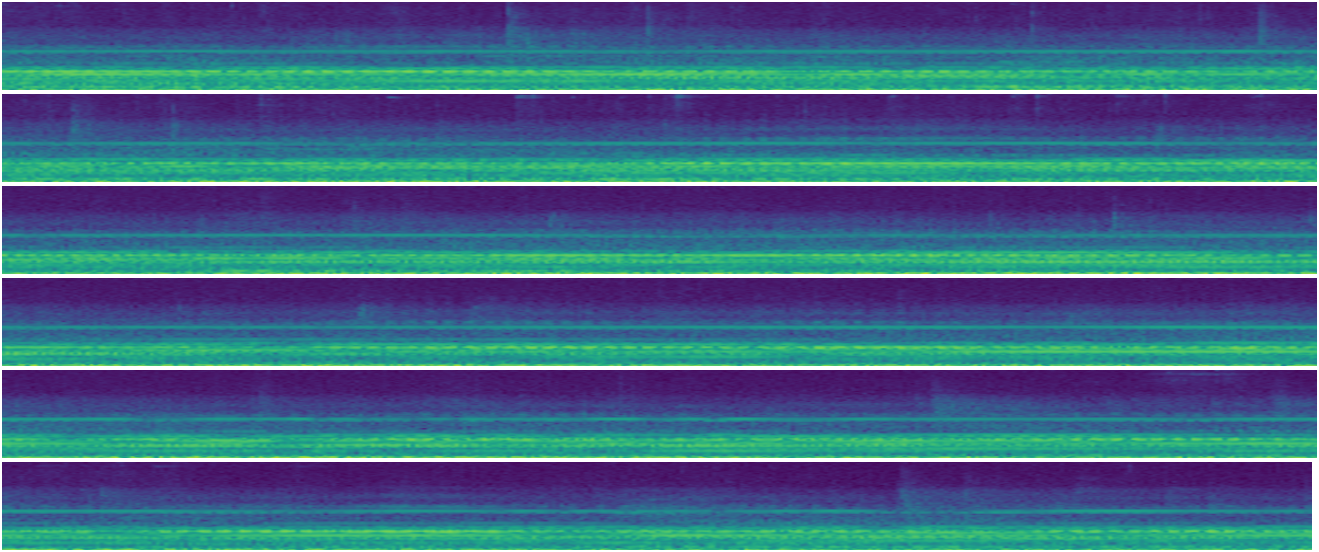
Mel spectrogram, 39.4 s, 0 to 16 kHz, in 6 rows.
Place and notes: Deutz, Köln, Deutschland - Cologne, Deutzer Brücke, inside the bridge
Inside the center hall of the bridge. The sound of a mechanic installation by the artist group "Therapeutische Hörgruppe Köln" during the Brueckenmusik 2013.
soundmap nrw - social ambiences, art spaces and topographic field recordings/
